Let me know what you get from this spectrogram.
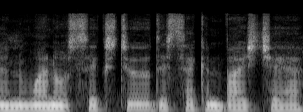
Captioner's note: speaking French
